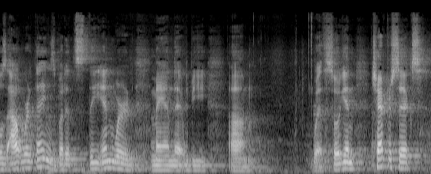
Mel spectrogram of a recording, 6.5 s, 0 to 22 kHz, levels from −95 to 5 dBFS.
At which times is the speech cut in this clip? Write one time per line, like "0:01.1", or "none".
0:02.3
0:02.8
0:04.7
0:05.6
